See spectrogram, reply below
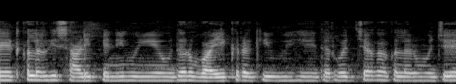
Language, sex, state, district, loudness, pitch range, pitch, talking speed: Hindi, female, Bihar, West Champaran, -17 LUFS, 180-190 Hz, 185 Hz, 235 wpm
